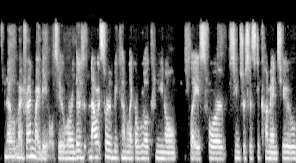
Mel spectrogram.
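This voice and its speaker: A woman speaks at a moderate pace in a very deep, low, somewhat breathy voice with monotone, flat intonation. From England. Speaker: costume designer and small business owner. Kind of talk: interview. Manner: hesitant, many fillers.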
